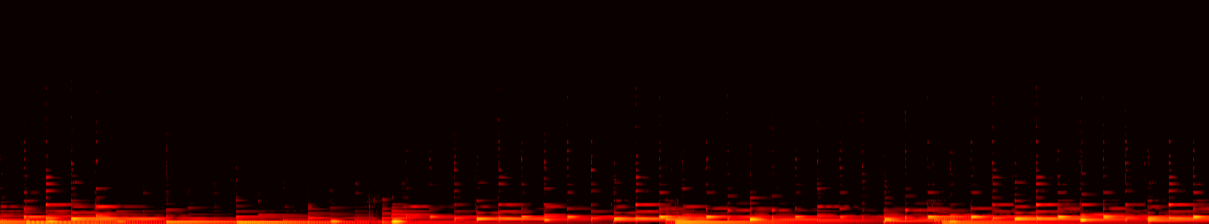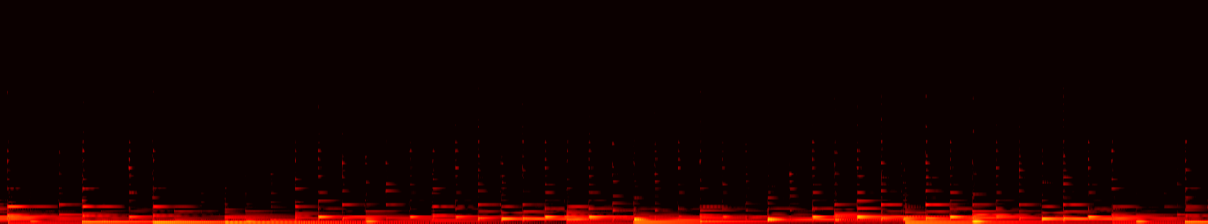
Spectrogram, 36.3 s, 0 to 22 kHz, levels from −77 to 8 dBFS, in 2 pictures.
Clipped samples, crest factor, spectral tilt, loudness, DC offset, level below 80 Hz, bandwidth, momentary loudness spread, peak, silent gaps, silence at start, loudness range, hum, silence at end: under 0.1%; 18 dB; -7 dB/octave; -33 LUFS; under 0.1%; -72 dBFS; 8.6 kHz; 15 LU; -14 dBFS; none; 0 s; 6 LU; none; 0 s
